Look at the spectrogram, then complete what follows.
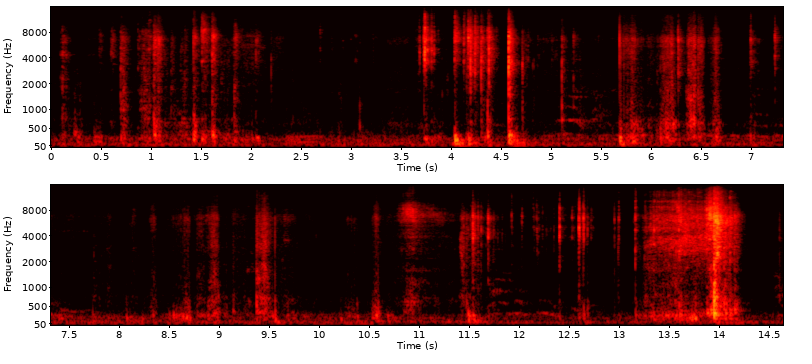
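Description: Plastic Hot Wheels track pieces being handled and fitted together, with scattered clicks and scrapes and a louder noisy scrape near the end.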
